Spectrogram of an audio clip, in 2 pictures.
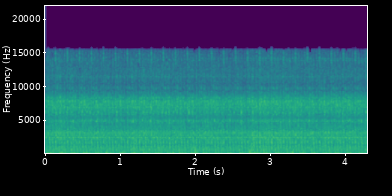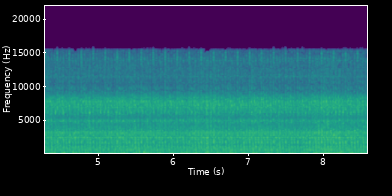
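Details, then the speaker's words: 2011 Toyota Fortuner 2KD 2.5 diesel at idle, complaint of rough engine noise: harsh uneven rattle and metallic jingle over clatter from worn belt tensioner assembly and idler bearing. "oke Guys diri bunyi seperti itu Kasar banget ya Nah ini tersebut itu berasal dari engselnya sama Idol bearing deh Jadi ada bunyi rocker itu Kasar banget dari Tensioner dan juga ada bunyi Gemerincing dari Kidul Benny"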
